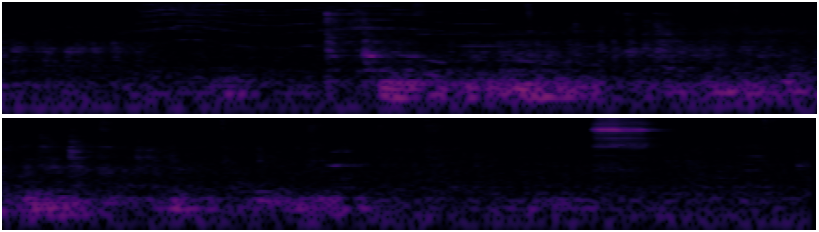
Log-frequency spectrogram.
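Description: Sound effects from an animatronic giant grasshopper exhibit, played through a speaker. A quick, rapidly repeating chirping trill comes about a second in, then a low rumble pulses on, with a short hiss near the end.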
